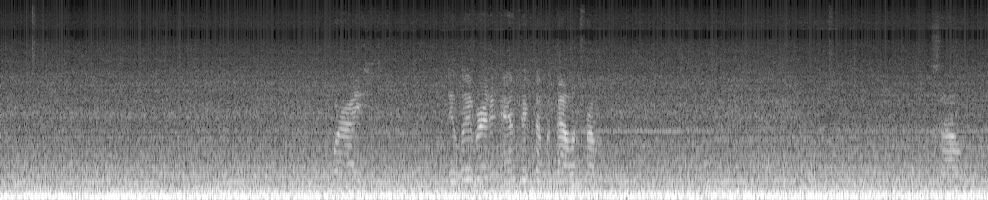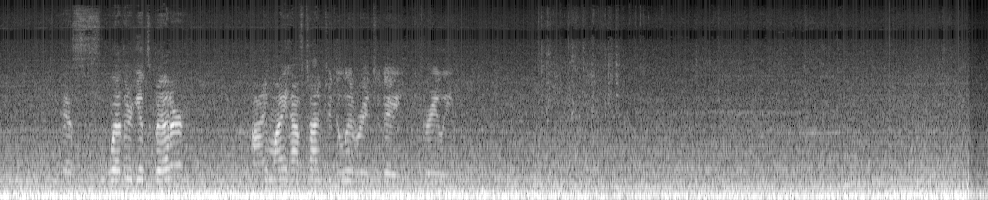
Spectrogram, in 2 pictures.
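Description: Steady low drone of a semi truck's engine and road noise heard inside the cab while driving, with a voice heard faintly in places over it.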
